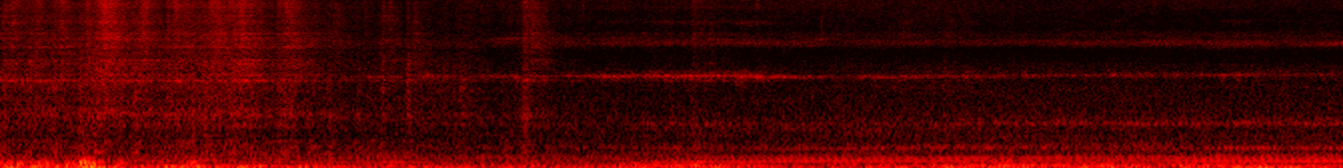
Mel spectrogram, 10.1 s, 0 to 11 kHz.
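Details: 2008 Ford Edge with bad transfer case/gear core: heavy low rumble and droning growl while driving, with an early knock, clunk and grinding from the failing transfer case.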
